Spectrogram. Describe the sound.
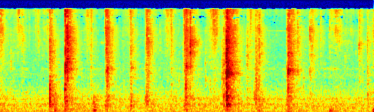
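Tarot cards are shuffled and drawn, giving many soft, papery riffles and flicks in uneven bursts, some sharper snaps standing out, with no talking.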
